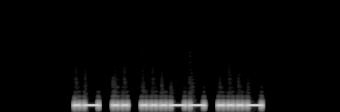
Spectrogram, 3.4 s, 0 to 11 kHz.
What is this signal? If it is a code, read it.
Morse code, heard as a keyed tone, about 25 wpm, 700 Hz. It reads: AI3V
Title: USA Call Signs - 4 Characters - Repeated 2x - 25wpm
